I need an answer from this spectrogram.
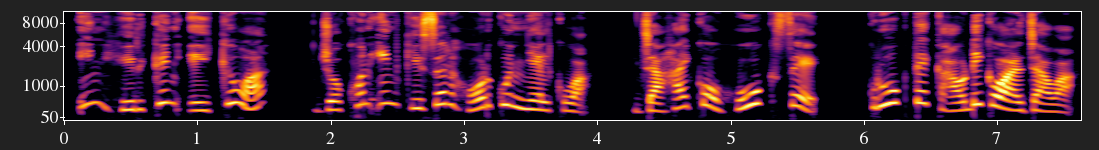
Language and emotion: Santali, disgusted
